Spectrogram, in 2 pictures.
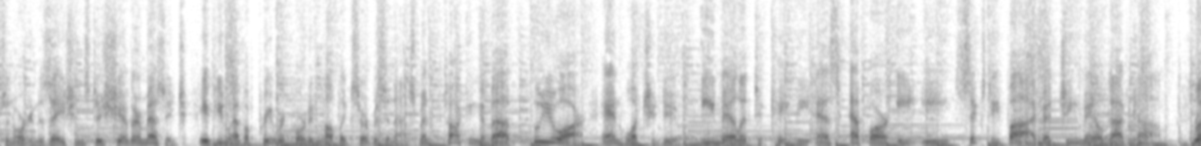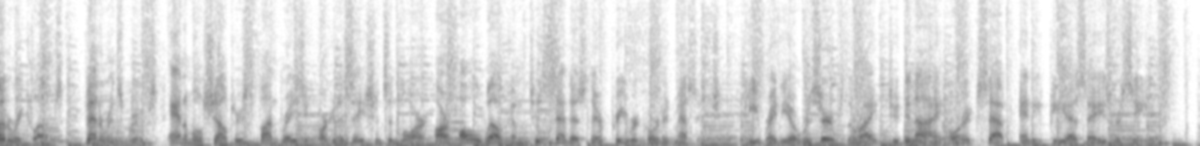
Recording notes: we fielded phone calls from the listeners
